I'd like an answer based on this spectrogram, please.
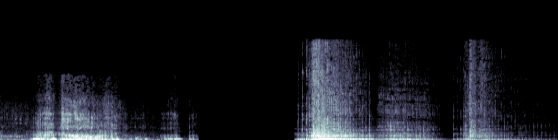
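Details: Lion roar in rough, breathy bursts: a long grating roar, a silent gap, then a louder harsh roar trailing into a shorter one.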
